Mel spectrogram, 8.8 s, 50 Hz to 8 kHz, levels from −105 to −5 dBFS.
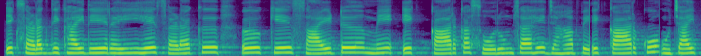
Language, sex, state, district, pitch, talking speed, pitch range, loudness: Hindi, female, Maharashtra, Sindhudurg, 240 Hz, 155 wpm, 225-250 Hz, -22 LUFS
